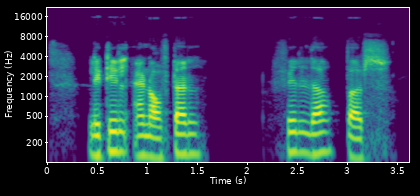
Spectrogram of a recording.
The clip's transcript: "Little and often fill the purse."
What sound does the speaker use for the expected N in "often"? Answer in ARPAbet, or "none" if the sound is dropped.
L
